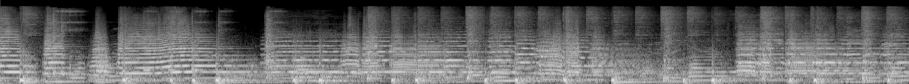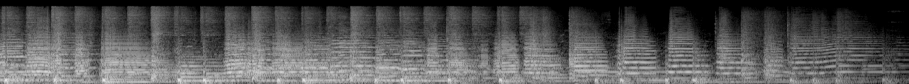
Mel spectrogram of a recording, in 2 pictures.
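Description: Brass band (fanfare) with trombones and trumpets playing a lively tune over percussion, fading out over the last few seconds.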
